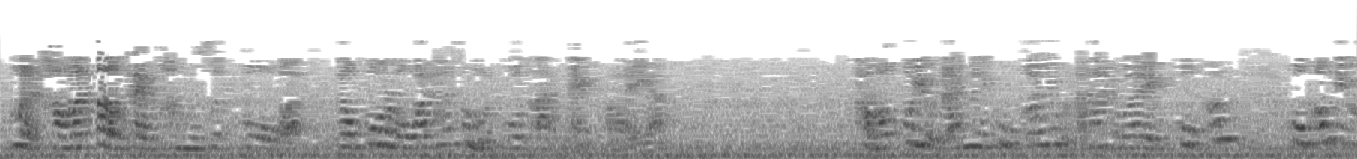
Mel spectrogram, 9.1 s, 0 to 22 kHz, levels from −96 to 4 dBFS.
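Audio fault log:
Throughout, AAC compression: speech is cut off above 7.6 kHz and heavily smeared, likely from AAC-LC at a very low bitrate near 12 kbps quantising coarsely.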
